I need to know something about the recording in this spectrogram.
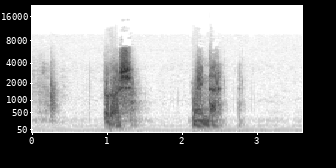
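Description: A man answers into a telephone, speaking tensely.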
